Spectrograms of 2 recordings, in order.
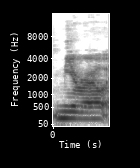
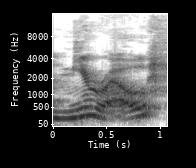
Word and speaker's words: Miro: I there's both Miro and Mural out there. I'm nothing against Mural, but Miro rhymes with hero.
